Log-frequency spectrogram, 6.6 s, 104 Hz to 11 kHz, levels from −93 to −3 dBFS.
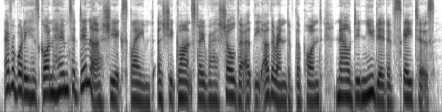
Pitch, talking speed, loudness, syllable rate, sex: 190 Hz, 225 wpm, -17 LUFS, 6.3 syllables/s, female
